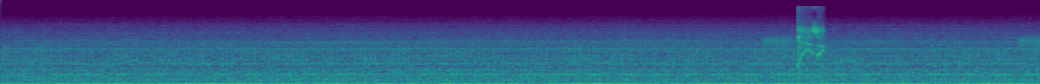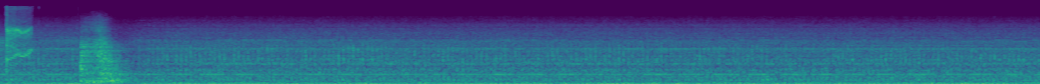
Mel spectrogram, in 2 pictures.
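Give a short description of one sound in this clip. A helicopter's engine and rotor drone steadily from inside the cockpit.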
